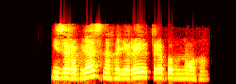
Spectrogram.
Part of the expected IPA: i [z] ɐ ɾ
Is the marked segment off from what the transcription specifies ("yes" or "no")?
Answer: no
